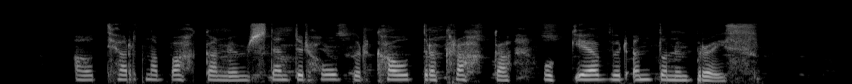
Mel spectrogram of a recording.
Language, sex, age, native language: Icelandic, male, 11, Icelandic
